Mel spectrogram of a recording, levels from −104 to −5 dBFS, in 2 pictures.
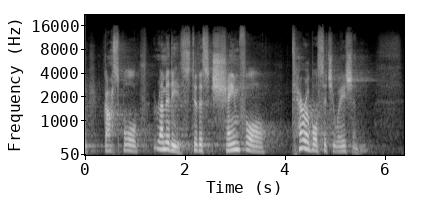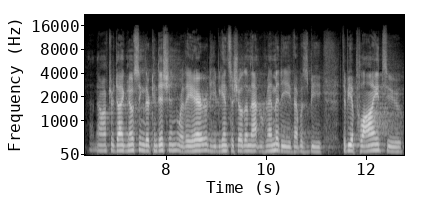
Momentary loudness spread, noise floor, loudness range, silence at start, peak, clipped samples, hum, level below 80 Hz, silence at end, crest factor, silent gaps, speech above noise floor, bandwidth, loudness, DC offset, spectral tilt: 12 LU; -61 dBFS; 4 LU; 0 s; -8 dBFS; under 0.1%; none; -76 dBFS; 0 s; 22 dB; none; 32 dB; 15.5 kHz; -29 LUFS; under 0.1%; -4 dB/octave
